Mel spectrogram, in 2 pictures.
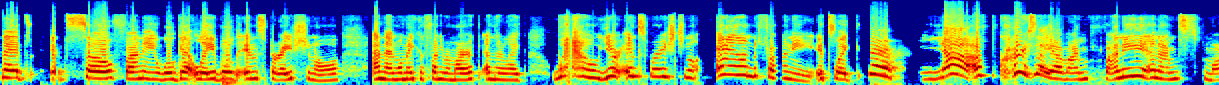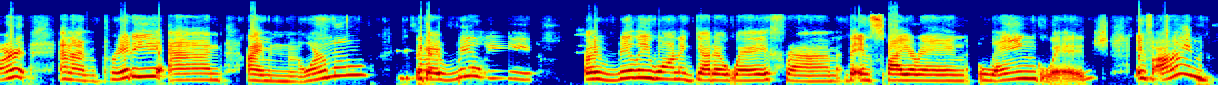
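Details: Adult woman speaking; typical speech.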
